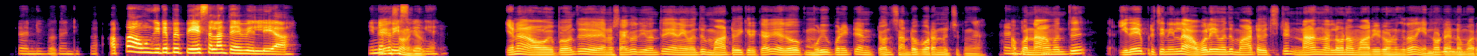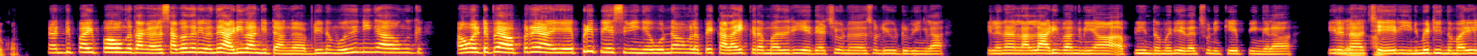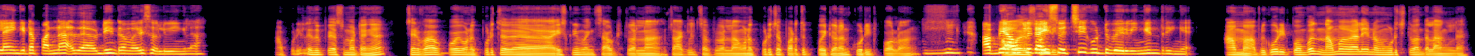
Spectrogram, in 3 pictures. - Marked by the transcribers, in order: other background noise; chuckle; laughing while speaking: "பண்ணாத! அப்பிடின்றமாரி சொல்லுவீங்களா?"; drawn out: "புடுச்ச"; chuckle
- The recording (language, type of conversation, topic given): Tamil, podcast, சண்டை முடிந்த பிறகு உரையாடலை எப்படி தொடங்குவது?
